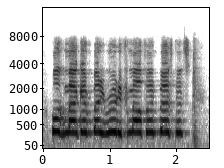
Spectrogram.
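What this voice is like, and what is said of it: Imitates another person's voice. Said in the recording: “that sounded like Rudy just now ... That was pretty good ... It sounded just like him ... That was a really good impression”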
